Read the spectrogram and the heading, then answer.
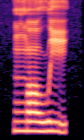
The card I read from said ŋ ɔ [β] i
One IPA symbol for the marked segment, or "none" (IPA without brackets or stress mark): w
